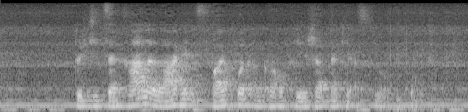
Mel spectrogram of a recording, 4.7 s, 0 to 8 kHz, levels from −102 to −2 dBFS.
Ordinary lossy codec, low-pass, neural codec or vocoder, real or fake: none; 7.2 kHz; codec, 16 kHz in and 24 kHz out, 1 kbps, XY-Tokenizer; fake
